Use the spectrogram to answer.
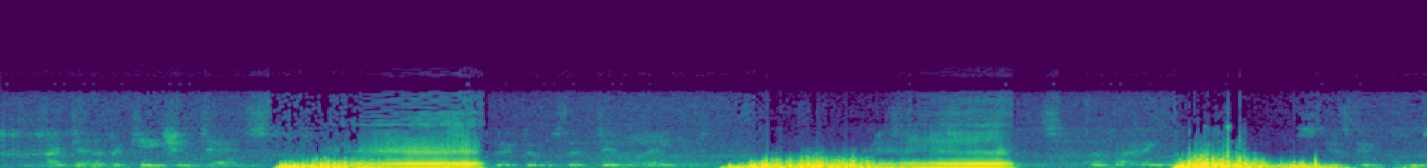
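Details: A person snoring heavily: three loud, rough, groaning snores roughly every three seconds, with low rumbling between them.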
